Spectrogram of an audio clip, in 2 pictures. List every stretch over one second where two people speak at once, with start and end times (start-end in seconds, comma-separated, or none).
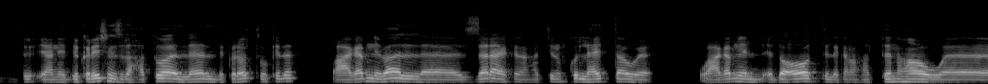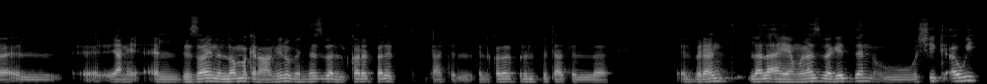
none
